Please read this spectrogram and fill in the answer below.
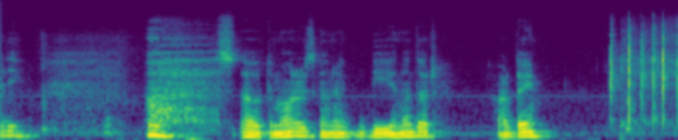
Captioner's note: sigh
